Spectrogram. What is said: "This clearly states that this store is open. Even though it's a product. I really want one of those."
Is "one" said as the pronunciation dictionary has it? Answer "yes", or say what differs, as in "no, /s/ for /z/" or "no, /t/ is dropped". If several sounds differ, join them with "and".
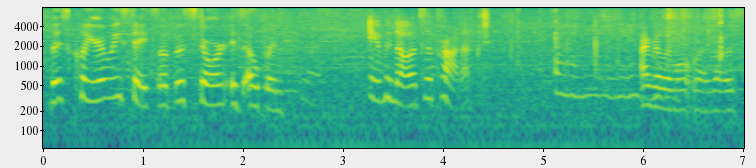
no, /n/ is dropped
